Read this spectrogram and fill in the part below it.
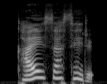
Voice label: female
